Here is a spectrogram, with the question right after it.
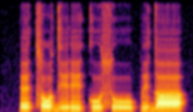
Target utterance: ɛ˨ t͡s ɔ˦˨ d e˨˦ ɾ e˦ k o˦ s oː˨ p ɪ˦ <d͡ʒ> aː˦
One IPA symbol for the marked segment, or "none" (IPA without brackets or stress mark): d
